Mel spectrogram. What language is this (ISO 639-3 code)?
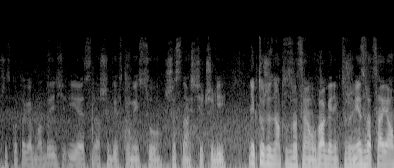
pol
